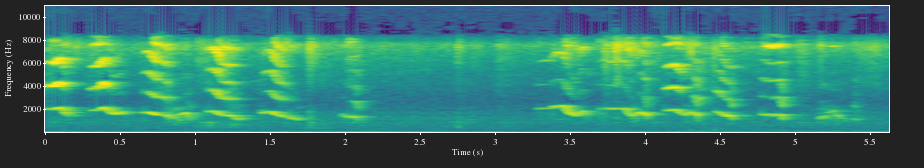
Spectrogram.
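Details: Caged budgerigar chattering in a fast stream of squeaky, twisting chirps and short whistles, pausing briefly mid-way before resuming, over a constant low hum and thin high hiss.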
